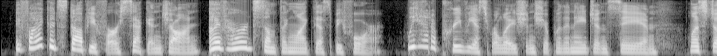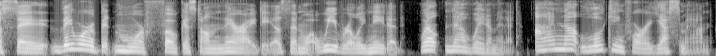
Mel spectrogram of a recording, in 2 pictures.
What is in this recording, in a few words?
Conversation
